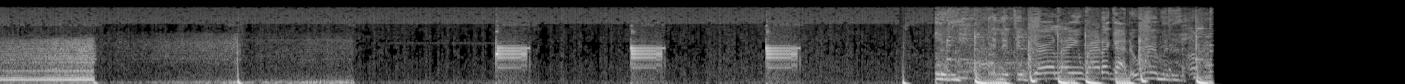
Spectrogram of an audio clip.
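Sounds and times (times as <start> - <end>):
faint radio hiss: 0.3 - 12.0
two-tone digital data bursts: 3.6 - 9.8.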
